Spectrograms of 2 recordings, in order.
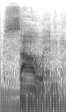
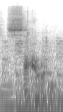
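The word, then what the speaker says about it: Samhain: LMS says it's pronounced sawin. So, it's written Sam Hay, but it's pronounced sawin.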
